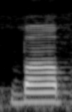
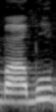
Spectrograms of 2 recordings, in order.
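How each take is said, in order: First: The word ends on a bare b sound. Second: The word ends with a short u vowel. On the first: The speaker calls it right. "बल्कि बाब पढ़ते हैं" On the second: The speaker calls it wrong. "अगर हम रुक रहे हैं तो बाबू पढ़ लें, एक पेश पढ़े, नहीं हम ऐसे नहीं करते"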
